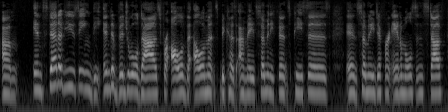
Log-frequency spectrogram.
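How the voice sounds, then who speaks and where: A woman's voice: on the low side, steady tone, moderate pace, highs cut off. A woman with a stuffy, congested nose hosts a casual craft tutorial, chatty and rambling, often correcting herself as she goes.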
